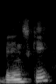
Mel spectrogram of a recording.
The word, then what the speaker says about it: Biliński: And our guest is Biliński. The surname is pronounced correctly, Biliński.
